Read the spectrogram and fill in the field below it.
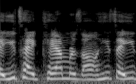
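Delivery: normal talking voice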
